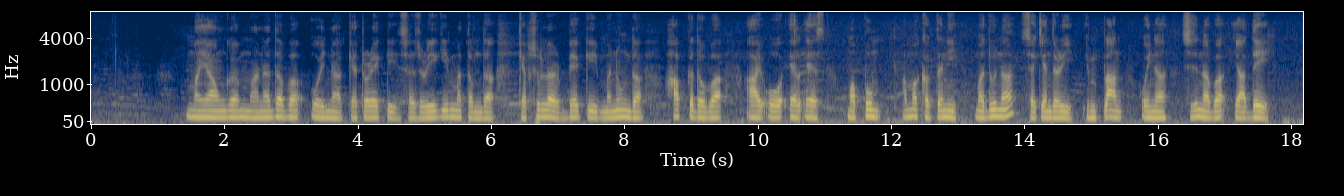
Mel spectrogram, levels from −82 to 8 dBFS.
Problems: none marked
